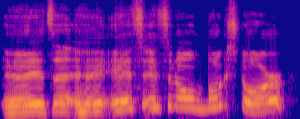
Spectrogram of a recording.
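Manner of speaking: high, hesitant scared mouse; timid high little voice; frightened mouse. A narrator's reading. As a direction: stammer it out in fear. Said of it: "the thoroughly frightened mouse said".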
